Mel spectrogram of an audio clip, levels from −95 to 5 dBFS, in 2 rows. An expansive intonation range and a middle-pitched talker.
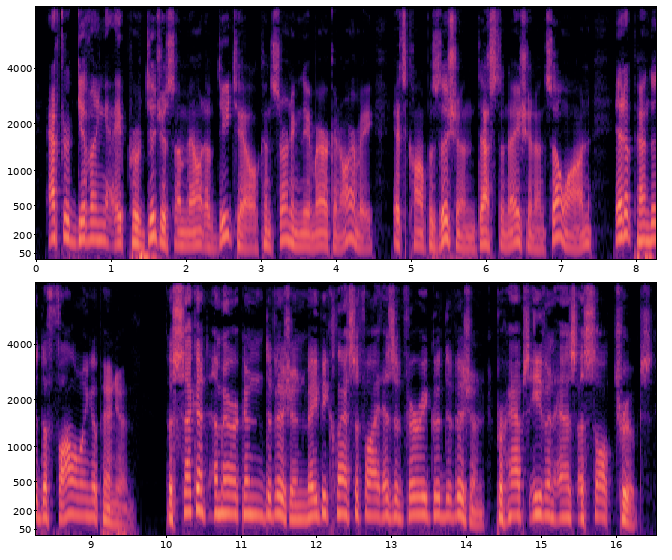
Yes: wide, 5.9 semitones; medium, 145 Hz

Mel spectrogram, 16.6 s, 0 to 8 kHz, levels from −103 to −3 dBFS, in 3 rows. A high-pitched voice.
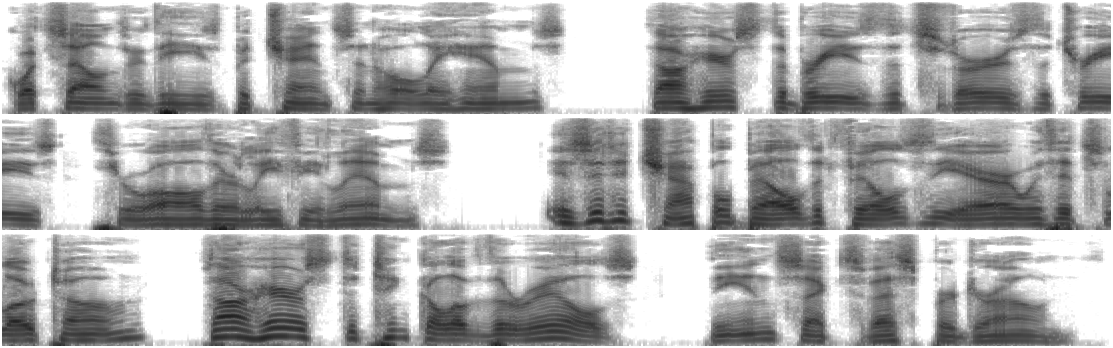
No: low, 105 Hz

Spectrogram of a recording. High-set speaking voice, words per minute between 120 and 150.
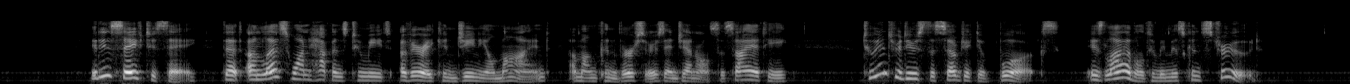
Yes: high, 195 Hz; average, 140 wpm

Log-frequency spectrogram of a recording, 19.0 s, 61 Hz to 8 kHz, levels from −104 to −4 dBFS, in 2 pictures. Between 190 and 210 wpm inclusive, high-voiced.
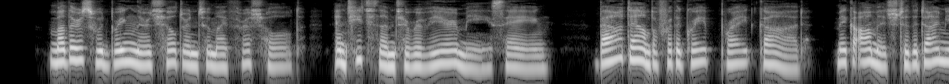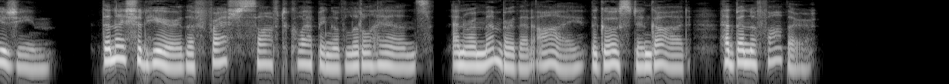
No: average, 160 wpm; high, 195 Hz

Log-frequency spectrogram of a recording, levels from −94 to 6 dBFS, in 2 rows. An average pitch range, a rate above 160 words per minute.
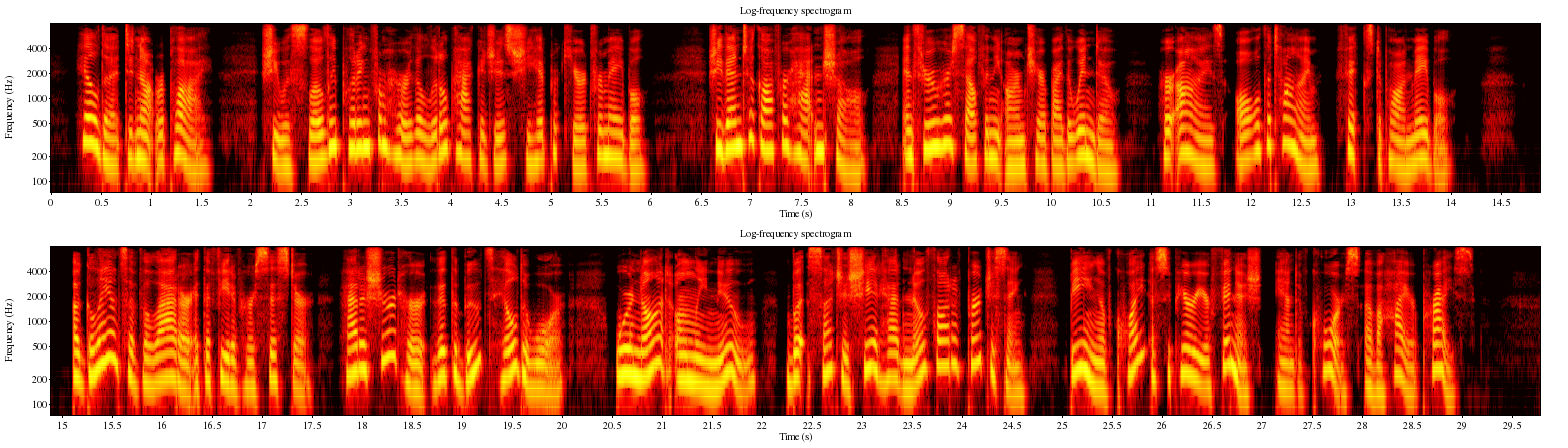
No: wide, 7.1 semitones; average, 180 wpm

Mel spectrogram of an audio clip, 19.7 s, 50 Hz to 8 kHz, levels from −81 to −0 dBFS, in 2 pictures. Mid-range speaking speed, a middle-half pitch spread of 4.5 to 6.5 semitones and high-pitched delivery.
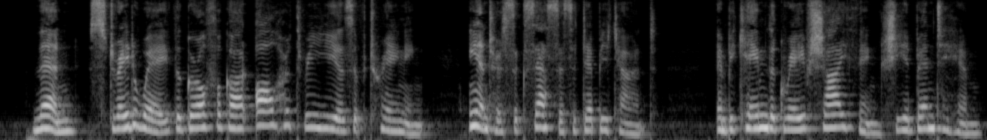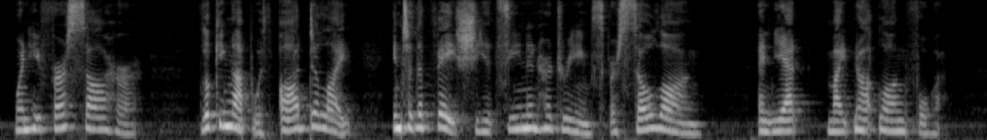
No: average, 170 wpm; average, 4.1 semitones; high, 205 Hz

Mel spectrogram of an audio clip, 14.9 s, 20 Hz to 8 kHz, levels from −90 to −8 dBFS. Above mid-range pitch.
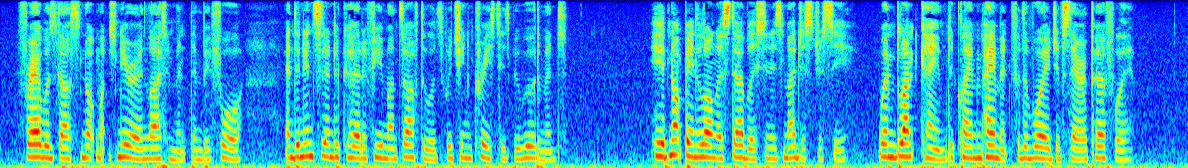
Yes: high, 205 Hz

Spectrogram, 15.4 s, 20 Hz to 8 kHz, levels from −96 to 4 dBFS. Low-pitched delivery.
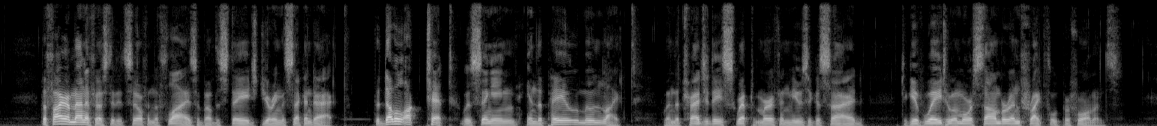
Yes: low, 100 Hz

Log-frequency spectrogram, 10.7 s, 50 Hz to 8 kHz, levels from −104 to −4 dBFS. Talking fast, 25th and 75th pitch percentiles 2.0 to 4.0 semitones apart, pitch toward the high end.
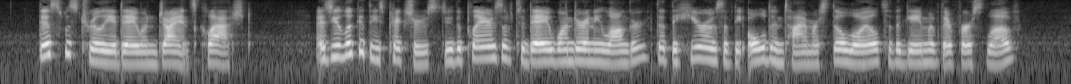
Yes: fast, 225 wpm; average, 3.3 semitones; high, 195 Hz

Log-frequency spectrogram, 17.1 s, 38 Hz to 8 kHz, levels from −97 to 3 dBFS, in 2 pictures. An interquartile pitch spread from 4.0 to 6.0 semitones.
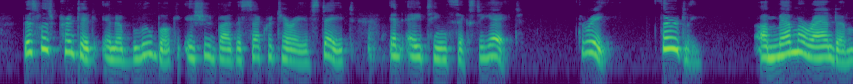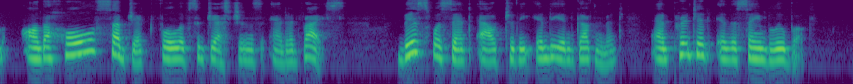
Yes: average, 4.7 semitones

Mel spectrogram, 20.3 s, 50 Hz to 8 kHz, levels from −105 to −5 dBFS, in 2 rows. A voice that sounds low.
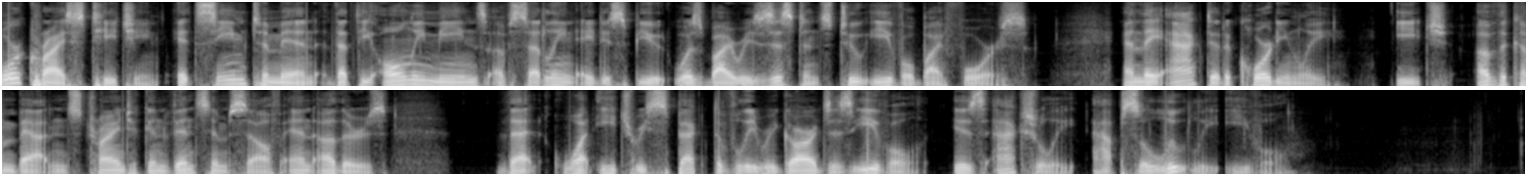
Yes: low, 100 Hz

